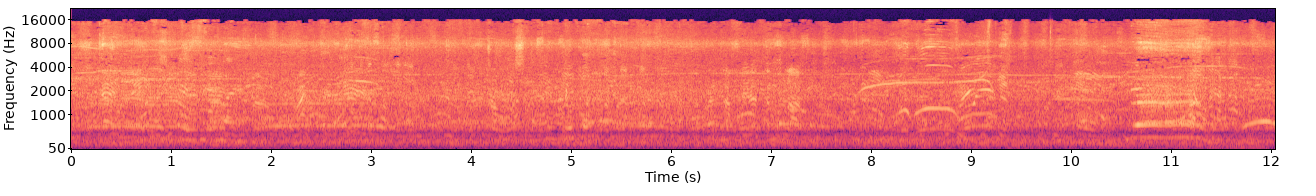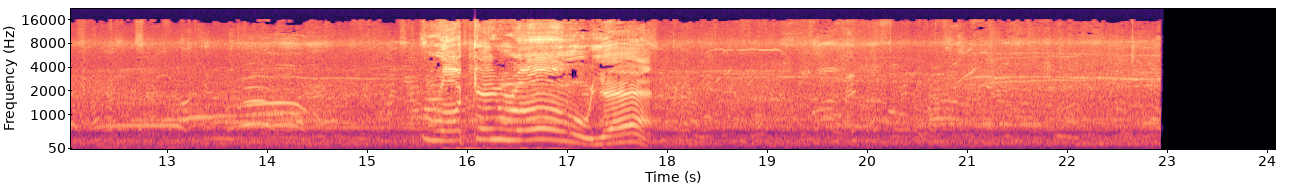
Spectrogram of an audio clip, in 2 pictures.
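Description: Electronic music plays loudly through big loudspeakers in a large open space.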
